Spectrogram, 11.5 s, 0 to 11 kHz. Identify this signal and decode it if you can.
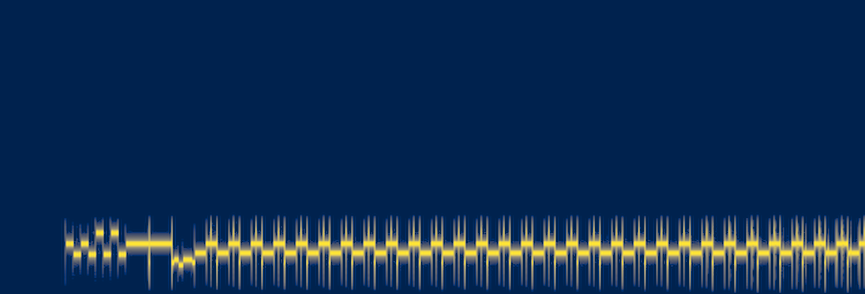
SSTV (slow-scan television), Robot 72.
